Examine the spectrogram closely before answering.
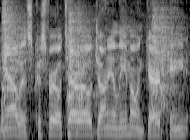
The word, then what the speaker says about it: Otero: Or Otero is the American name, but Otero. Otero. Is the Spanish pronunciation, which he taught me a few hours ago.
